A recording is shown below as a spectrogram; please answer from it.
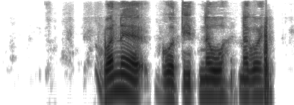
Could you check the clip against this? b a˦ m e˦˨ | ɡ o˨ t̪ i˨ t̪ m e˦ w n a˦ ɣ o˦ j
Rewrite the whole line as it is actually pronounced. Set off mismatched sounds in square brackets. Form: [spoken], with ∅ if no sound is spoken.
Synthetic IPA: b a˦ [n] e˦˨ | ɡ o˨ t̪ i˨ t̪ [n] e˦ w n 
